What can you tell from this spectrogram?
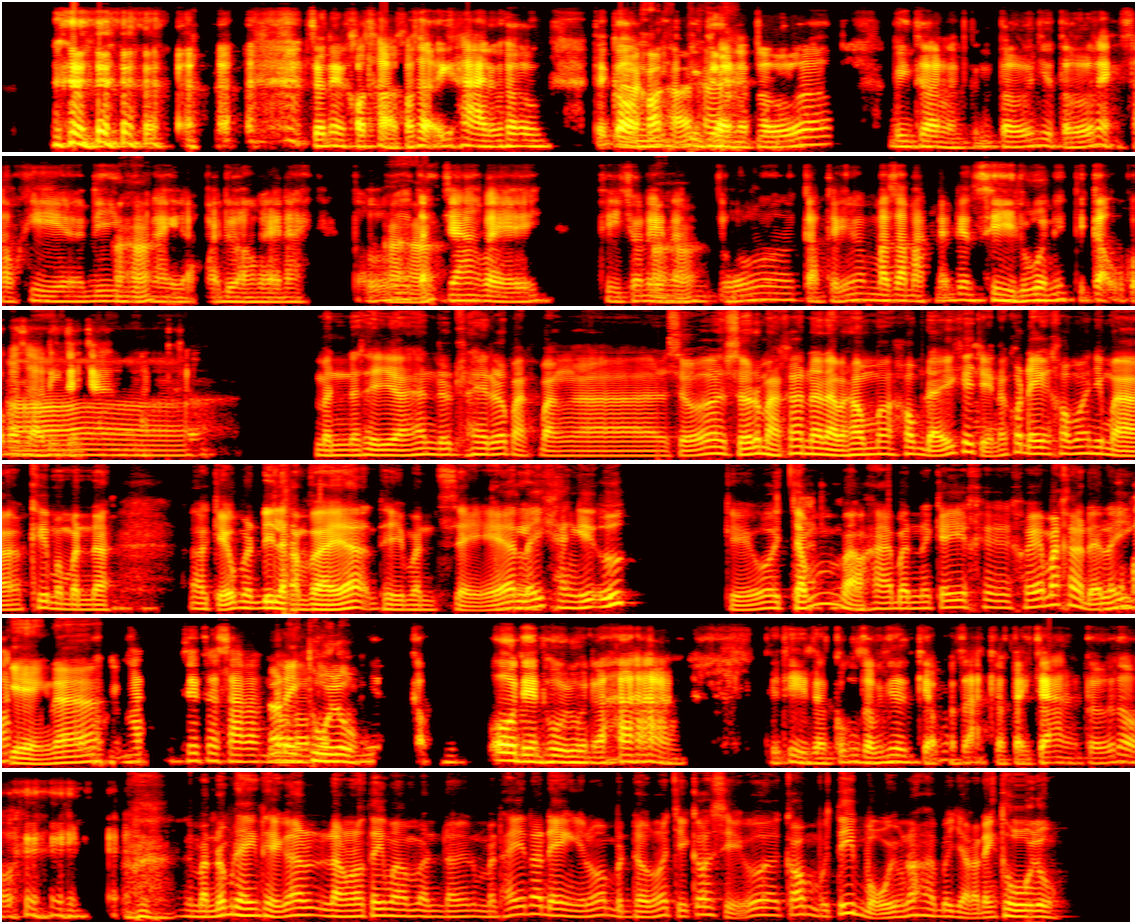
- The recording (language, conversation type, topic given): Vietnamese, unstructured, Bạn nghĩ gì về tình trạng ô nhiễm không khí hiện nay?
- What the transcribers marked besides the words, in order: laugh; other background noise; chuckle; tapping; drawn out: "Ờ"; laugh; chuckle; laugh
